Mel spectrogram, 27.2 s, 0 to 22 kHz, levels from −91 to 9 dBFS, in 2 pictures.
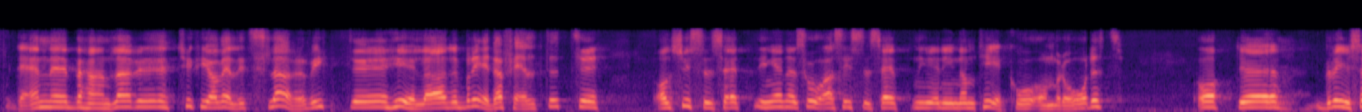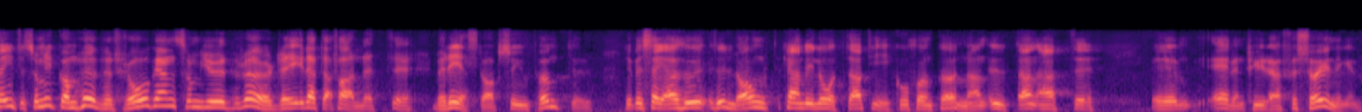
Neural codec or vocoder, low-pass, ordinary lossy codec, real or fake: codec, 16 kHz, 0.8 kbps, ZipCodec; 7.2 kHz; none; fake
